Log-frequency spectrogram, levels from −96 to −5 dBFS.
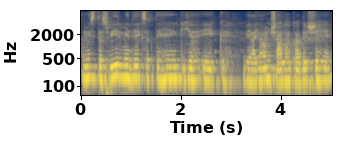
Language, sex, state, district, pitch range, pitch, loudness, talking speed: Hindi, male, Uttar Pradesh, Varanasi, 140-155 Hz, 145 Hz, -16 LUFS, 180 wpm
